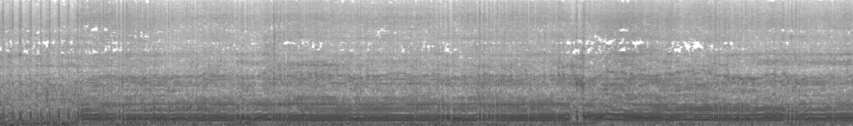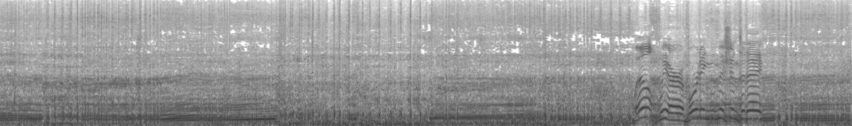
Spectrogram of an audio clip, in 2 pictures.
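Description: A dirt bike engine revs and putters up and down close by.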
